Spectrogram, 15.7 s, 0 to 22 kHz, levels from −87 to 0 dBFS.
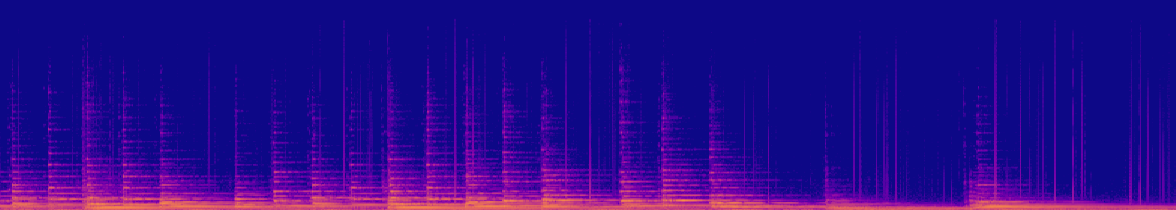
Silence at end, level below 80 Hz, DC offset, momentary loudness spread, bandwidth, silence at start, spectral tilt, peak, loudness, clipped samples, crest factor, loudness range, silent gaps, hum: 0 s; -48 dBFS; under 0.1%; 13 LU; 15 kHz; 0 s; -7 dB/octave; -14 dBFS; -31 LUFS; under 0.1%; 16 dB; 6 LU; none; none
